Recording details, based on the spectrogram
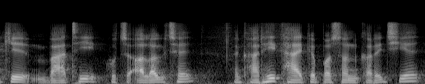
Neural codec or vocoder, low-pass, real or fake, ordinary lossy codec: codec, 16 kHz, 0.3 kbps, FocalCodec; 7.2 kHz; fake; none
